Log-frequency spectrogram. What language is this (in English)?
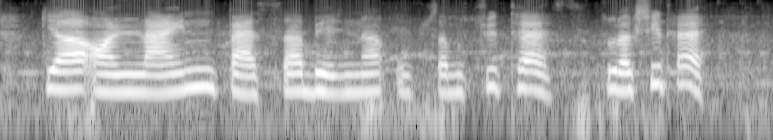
Hindi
